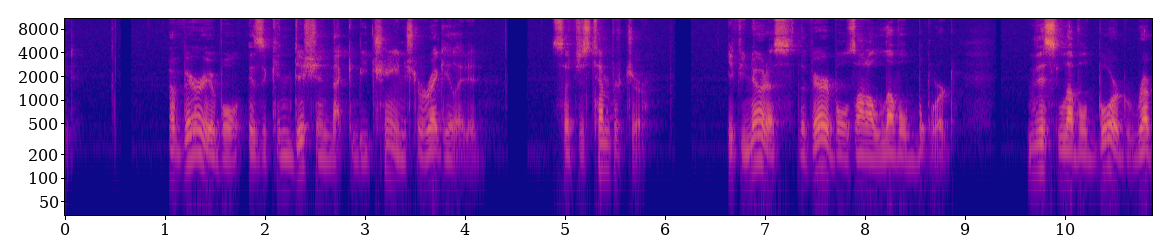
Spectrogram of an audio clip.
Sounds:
speech

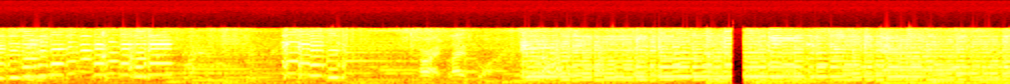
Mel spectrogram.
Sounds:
musical instrument, music, violin, pizzicato, speech

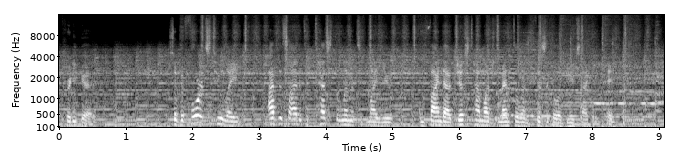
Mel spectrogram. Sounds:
speech, inside a small room, music

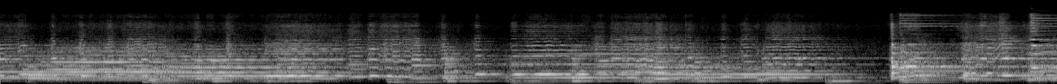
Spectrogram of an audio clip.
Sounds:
music, tender music

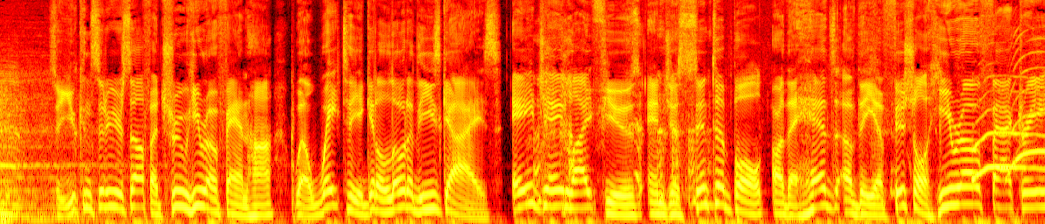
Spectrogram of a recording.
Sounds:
speech, music

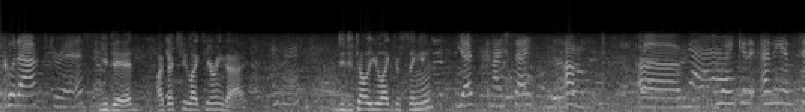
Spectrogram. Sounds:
kid speaking, inside a large room or hall, speech

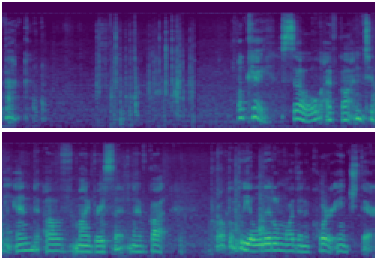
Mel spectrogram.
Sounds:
speech

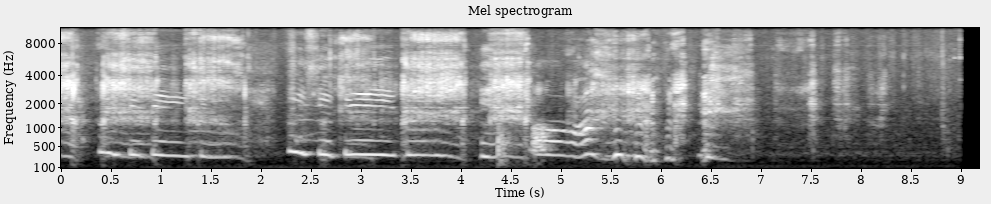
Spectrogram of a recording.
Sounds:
whimper (dog), domestic animals, speech, animal, dog

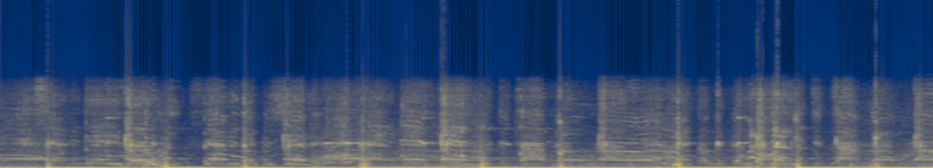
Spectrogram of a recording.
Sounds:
music

